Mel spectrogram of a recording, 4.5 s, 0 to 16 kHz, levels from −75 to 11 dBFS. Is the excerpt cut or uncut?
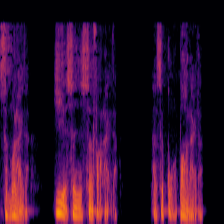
uncut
